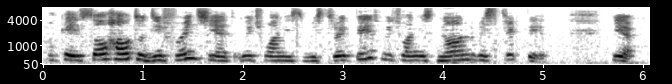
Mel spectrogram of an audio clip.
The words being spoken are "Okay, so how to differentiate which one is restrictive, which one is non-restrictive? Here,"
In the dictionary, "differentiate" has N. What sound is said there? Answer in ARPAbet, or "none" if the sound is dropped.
N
